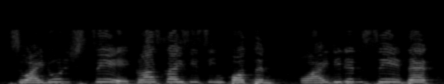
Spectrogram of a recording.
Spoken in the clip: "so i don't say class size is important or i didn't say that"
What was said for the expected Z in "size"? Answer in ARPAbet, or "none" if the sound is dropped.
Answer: S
